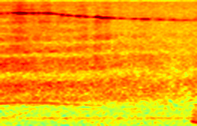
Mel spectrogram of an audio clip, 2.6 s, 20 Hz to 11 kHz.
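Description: A 64mm Freewing F-14 Tomcat RC jet at full power, an even, sustained ducted-fan whine with a slowly falling tone as it passes at a distance, continuous and unbroken.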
